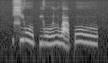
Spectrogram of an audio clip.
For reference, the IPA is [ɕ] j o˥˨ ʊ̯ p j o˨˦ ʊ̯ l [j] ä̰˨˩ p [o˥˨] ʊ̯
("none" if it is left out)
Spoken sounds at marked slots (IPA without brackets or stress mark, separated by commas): ɕ, w, o˥˨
